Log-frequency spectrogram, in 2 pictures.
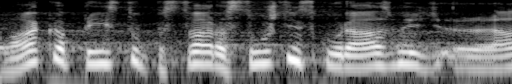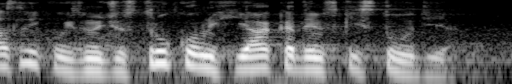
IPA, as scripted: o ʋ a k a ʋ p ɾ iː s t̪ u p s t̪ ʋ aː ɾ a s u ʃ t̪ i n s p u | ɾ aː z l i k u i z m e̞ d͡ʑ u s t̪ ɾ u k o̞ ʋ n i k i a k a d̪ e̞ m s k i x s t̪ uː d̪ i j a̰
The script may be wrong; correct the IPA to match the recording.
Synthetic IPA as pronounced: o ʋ a k a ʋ p ɾ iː s t̪ u p s t̪ ʋ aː ɾ a s u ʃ t̪ i n s k u | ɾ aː z l i k u i z m e̞ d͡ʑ u s t̪ ɾ u k o̞ ʋ n i x i a k a d̪ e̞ m s k i x s t̪ uː d̪ i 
